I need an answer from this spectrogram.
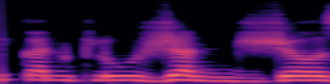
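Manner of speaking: कंक्लूजन slowly with voiced zhun, then ज alone. Shown as a demonstration. Teacher correcting the sh reading, कंक्लूजन with zh. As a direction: pick out the buzzing ज of कंक्लूजन. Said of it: "ज sound".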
